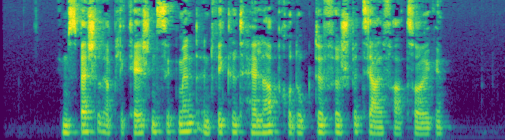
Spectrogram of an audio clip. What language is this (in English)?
German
